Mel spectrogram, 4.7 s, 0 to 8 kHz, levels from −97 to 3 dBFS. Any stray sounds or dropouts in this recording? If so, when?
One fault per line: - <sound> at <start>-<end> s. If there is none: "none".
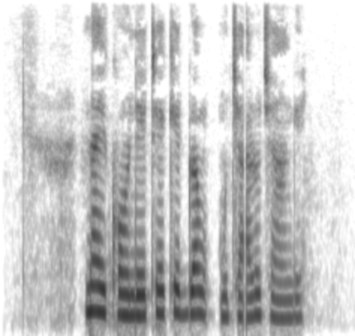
- dropout at 3.2-3.3 s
